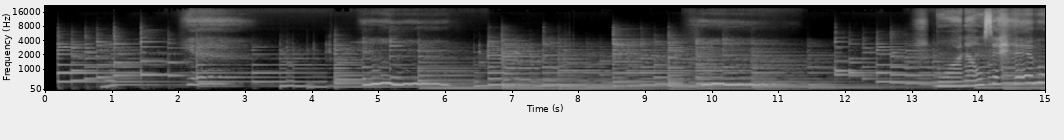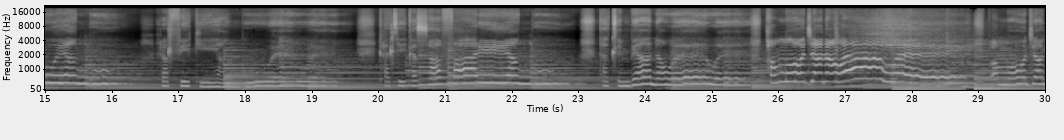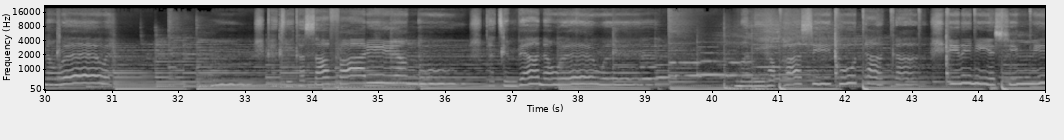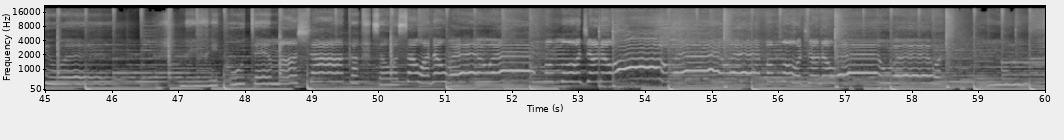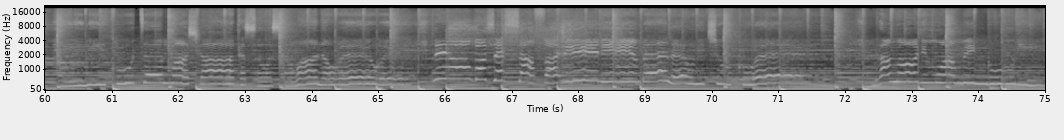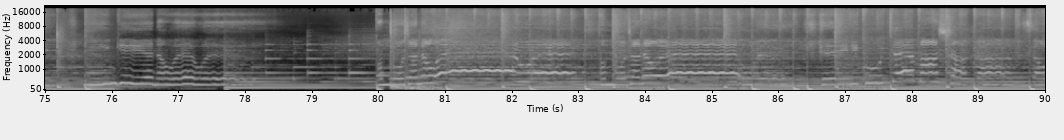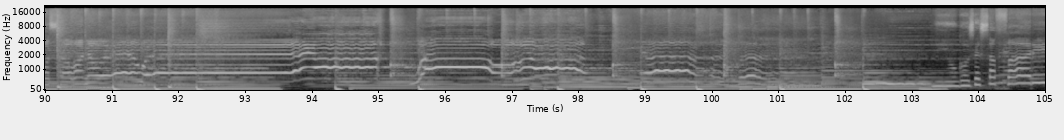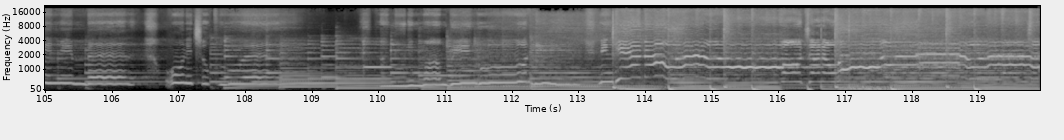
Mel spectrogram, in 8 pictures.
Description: Juzi sasa nilitengeneza wimbo kwa kutumia AI, dakika 3 wimbo ukakamilika na kuwa mzuri sana, una mixing na mastering ya hali ya juu sana. Muimbaji ni wa viwango vya kutisha. Na nilichofanya ni kuandika tu nataka wimbo uimbwe na mwanamke na mahadhi ni soul, na vikawa.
